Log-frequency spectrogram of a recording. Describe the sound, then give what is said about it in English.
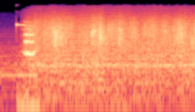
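A short squeaky tone gives way to a steady, hissing splash of urine streaming into water as Homer whizzes with the door open, lasting about two seconds with a gently fluctuating level and no voices. “I'm whizzing with the door open, and I love it!”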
